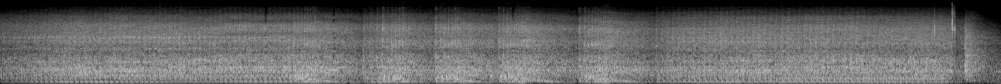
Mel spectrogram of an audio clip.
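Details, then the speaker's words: 2022 FB Mondial SMX125 125cc Euro 5 single: steady quiet thrum that dips and shudders slightly as the clutch is let out, mild clutch chatter typical of this engine; normal running. "Now, you'll also hear, when I let the clutch out, a little bit of clutch chatter. That's just the style of the engine."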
